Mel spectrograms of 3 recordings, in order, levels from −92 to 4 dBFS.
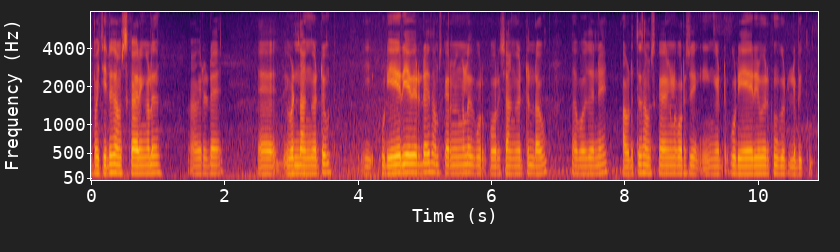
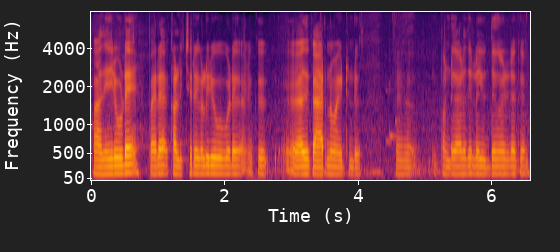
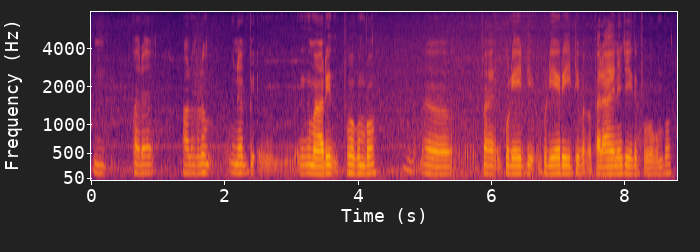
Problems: none marked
